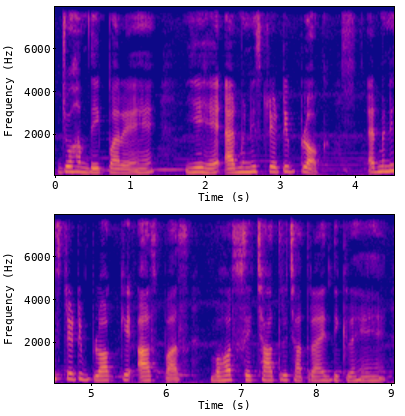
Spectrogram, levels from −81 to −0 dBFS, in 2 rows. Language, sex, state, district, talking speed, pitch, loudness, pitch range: Hindi, female, West Bengal, Purulia, 130 wpm, 215 Hz, -32 LUFS, 200-240 Hz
